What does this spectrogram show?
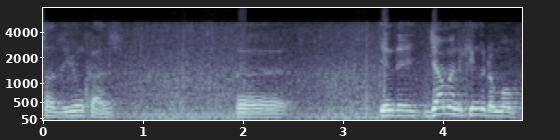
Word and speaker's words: Junker: the junckers it's written in junkers but it's pronounced as junkers in the german kingdom of prussia one of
